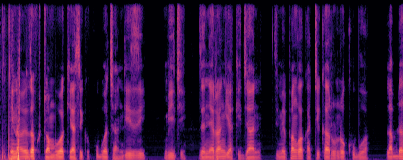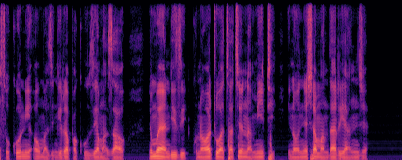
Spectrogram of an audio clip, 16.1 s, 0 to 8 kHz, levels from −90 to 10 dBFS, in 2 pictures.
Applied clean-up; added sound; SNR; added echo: none; none; none; none.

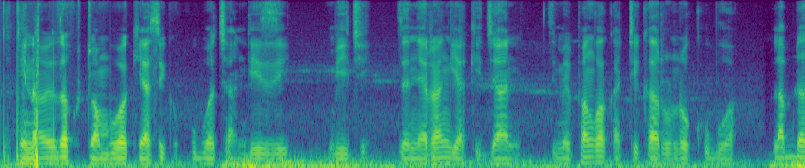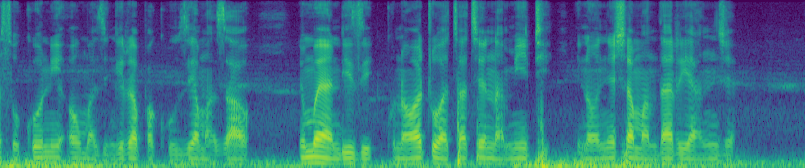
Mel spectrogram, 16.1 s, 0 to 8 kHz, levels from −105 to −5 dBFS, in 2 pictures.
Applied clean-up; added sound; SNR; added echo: none; Wind; 4 dB; none.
